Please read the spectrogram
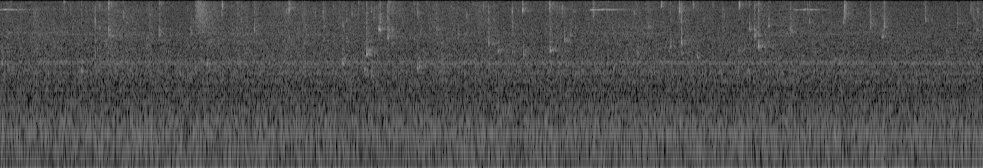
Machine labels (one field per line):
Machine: pump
